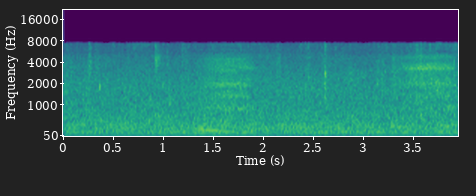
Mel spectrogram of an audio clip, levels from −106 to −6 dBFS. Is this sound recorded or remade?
recorded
